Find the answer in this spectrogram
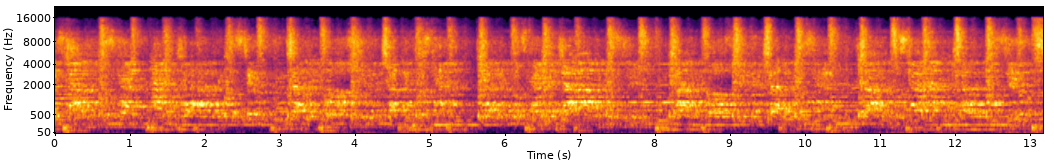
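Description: Musical-theatre ensemble singing in chorus over an accompaniment with bass and a steady beat about twice a second.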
